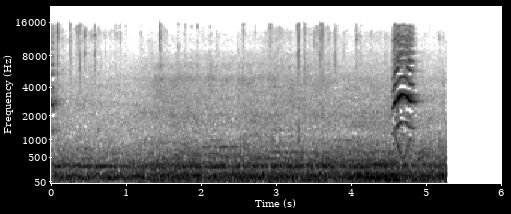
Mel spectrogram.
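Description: Indian ringneck parrot giving one short, sharp screech near the end, over a low steady background hum; the sound cuts off suddenly just after.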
